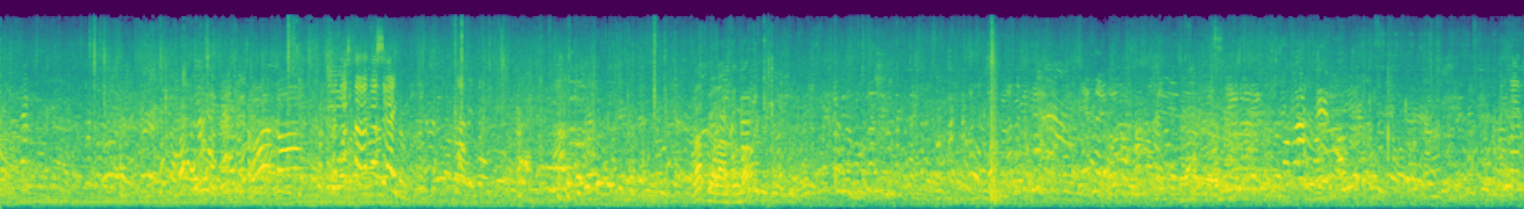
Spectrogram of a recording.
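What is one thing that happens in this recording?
A crowd of men, women and children chatters and calls out nearby outdoors.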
